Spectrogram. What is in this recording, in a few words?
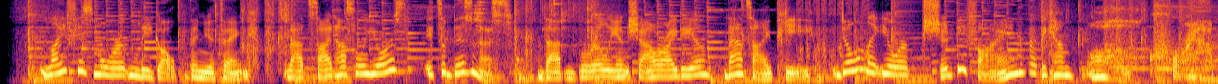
Commercial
